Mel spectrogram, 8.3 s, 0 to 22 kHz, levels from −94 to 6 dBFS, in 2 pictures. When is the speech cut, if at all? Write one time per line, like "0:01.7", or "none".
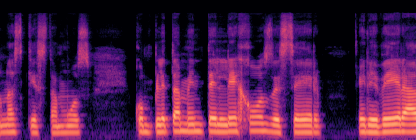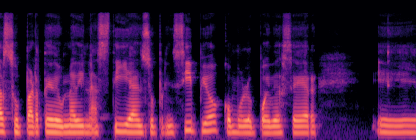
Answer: none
